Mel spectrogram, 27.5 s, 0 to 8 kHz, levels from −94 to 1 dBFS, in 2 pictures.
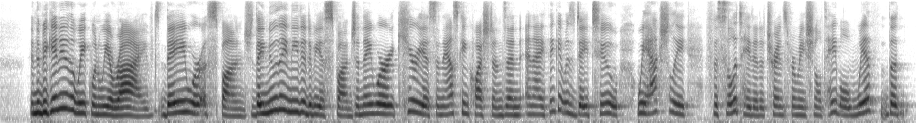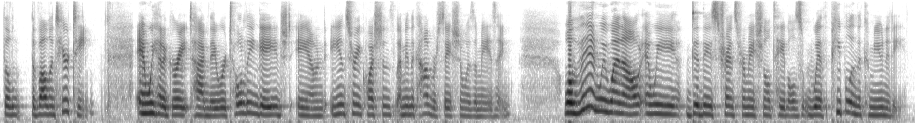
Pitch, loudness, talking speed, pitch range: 210 Hz, -20 LUFS, 180 wpm, 195-240 Hz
